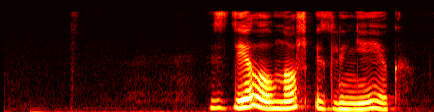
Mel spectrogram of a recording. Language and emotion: Russian, neutral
